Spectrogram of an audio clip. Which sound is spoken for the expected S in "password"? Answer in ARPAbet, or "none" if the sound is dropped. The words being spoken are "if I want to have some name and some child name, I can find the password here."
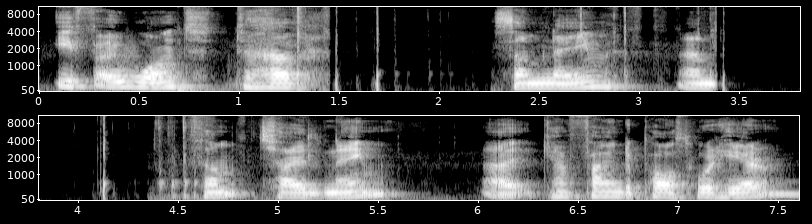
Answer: TH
